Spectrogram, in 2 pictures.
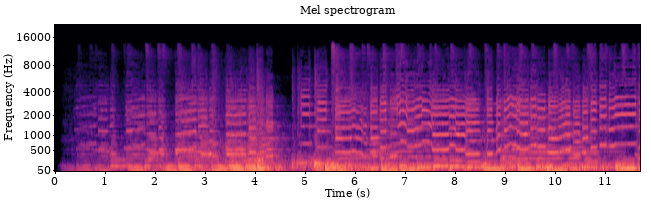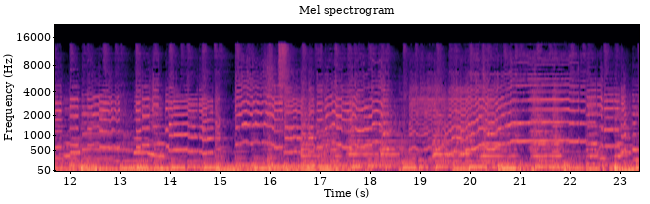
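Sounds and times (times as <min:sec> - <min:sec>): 
saxophone solo: 0:00.4 - 0:23.3.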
